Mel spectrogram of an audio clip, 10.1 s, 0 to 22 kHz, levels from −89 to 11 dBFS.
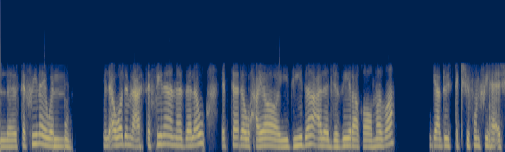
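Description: Speech coded through the iLBC codec, with three bursts of lost iLBC frames. The whole clip is narrowband, with nothing above 4 kHz, and has a plainly audible rough, slightly synthetic edge. That texture fits iLBC's 20 ms frame mode at 15.2 kbps, since each frame's excitation is coded on its own. This separates it from the smeared, frame-to-frame wobble of codecs that predict across frames. The losses fall at 1.04 to 1.30 s, 3.04 to 3.13 s and 4.70 to 4.79 s. The first spans about 240 ms, with roughly 180 ms actually missing in scattered pieces, the longest run near a tenth of a second. The other two last about 80 ms and 60 ms. Rather than dropping to silence as a plain dropout would, each gap is filled with a held, faintly buzzy, breathy vowel. The decoder repeats the last pitch cycle with noise mixed in and fades it over the longer run. Because each iLBC frame stands alone, the voice returns almost immediately after each gap.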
